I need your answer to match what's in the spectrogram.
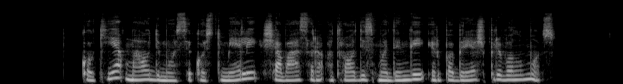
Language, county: Lithuanian, Vilnius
